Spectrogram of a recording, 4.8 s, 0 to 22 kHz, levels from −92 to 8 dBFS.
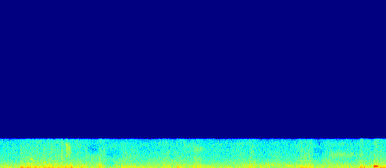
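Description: Sound dropped by the voice detector, 0.0 to 0.26 s: the opening 260 ms of speech is missing, with steady synthetic noise in its place. The likely cause is the sender's voice detector treating the quiet start as background, so it stopped transmitting and the receiver filled the gap with comfort noise.

Sound chopped by the voice detector, 0.8 to 4.68 s: the speech breaks up repeatedly, with about 3.1 s of this stretch replaced by comfort noise, so syllables and word edges drop out. The likely cause is the detector switching transmission on and off more than once. Throughout, the audio has nothing above 4 kHz, which fits a narrowband G.711 call path.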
